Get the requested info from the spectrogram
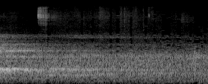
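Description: Workshop machinery running with a steady hum and a few faint steady tones.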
